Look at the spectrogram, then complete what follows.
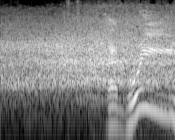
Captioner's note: cheering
